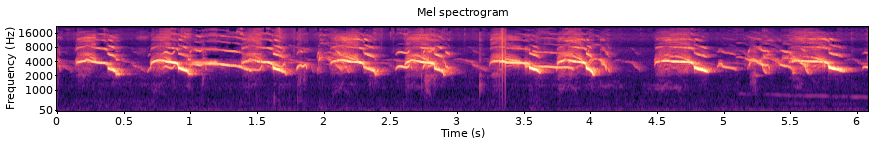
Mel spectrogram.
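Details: Young chicken giving shrill falling peeps in quick succession, about one every half second, each note sliding downward; a faint low background hum underneath.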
